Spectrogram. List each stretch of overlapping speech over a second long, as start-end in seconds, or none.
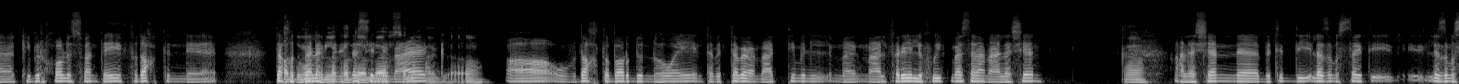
2.8-4.5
